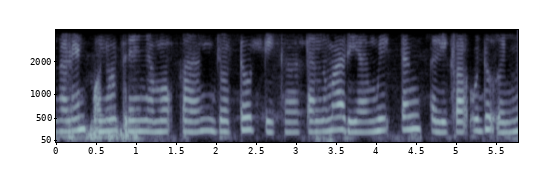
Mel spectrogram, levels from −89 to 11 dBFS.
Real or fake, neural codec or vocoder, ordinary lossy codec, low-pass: fake; codec, 44.1 kHz, 2.6 kbps, SNAC; none; 3.6 kHz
